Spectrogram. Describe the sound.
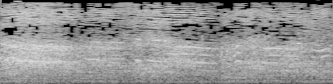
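A large crowd loudly chanting salawat together at a Shia majlis, a dense, sustained roar of many voices that stays strong and continuous throughout.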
